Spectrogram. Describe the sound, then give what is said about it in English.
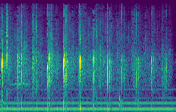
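Scattered audience applause: many irregular hand claps of modest loudness, with a steady low hum running underneath. “So you guys just got to give her a hand clap”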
